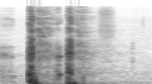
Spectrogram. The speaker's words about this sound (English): Whenever you need to cough, you can.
